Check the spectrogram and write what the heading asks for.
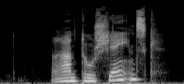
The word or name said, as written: RANDRUSIANSKE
